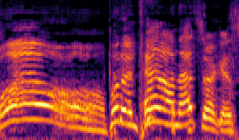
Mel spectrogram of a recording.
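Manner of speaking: high, drawn-out mock-amazed highlight call; sportscaster call. Comic re-enacting upside-down hockey highlights, excited sportscaster. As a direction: call an absurd replay like a stunned announcer.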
